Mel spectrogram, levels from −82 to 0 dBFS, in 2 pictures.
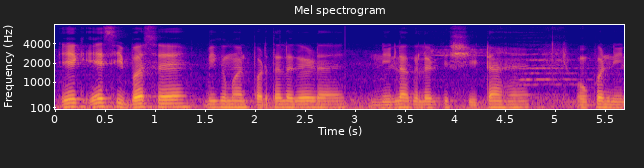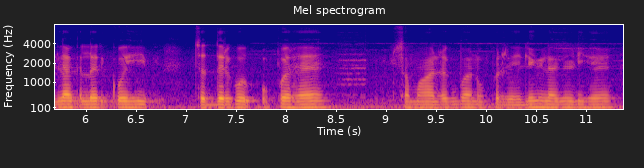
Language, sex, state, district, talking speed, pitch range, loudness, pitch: Marwari, male, Rajasthan, Churu, 160 wpm, 110-115 Hz, -21 LUFS, 110 Hz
